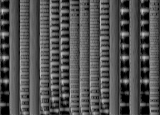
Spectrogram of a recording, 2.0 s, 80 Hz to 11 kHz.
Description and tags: An Arp 2600 sequence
